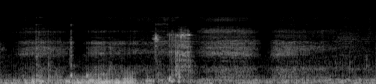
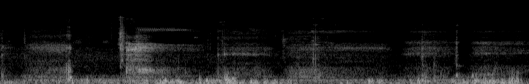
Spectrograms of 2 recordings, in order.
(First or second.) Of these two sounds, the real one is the second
